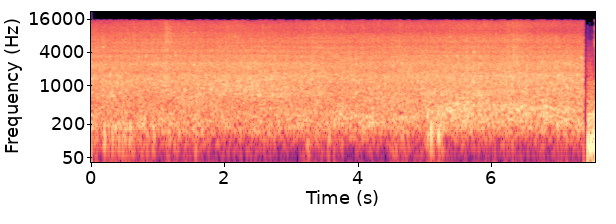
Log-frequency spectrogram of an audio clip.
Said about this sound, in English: These people witnessed a huge ice drift on this river in Russia.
